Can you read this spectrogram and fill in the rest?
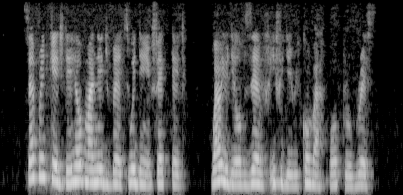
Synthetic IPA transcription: sɛpɹɛtked͡ʒdeɦɛlpmaned͡ʒbɛdswedeĩɱfɛk̚tɛd | waɪljudeɔbzɛvifjudeɹikɔvaɔpɹoɡɹɛs

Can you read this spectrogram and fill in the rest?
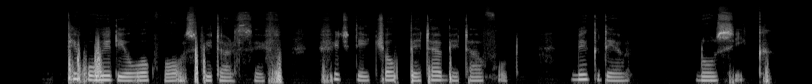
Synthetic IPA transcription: pʰipl̩wɛdewɔkfɔhɔ̰spitalsɛf | fitd̪et͡ʃɔp̚b̥ɛtʰabɛtʰafṵd | mekdɛ̃m | nosḭk

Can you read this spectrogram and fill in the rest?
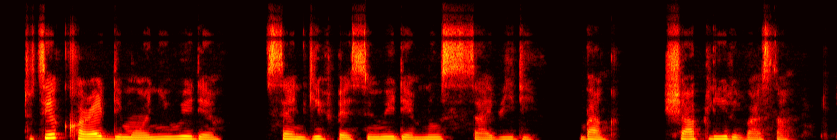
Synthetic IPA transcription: tutekʰːɔɹɛk̚t̚dimɔnĩwedɛ̃m | sɛ̃ndɡivpɛsĩnwedɛ̃mnosabidi | bãŋk | ʃapliɹivastãm

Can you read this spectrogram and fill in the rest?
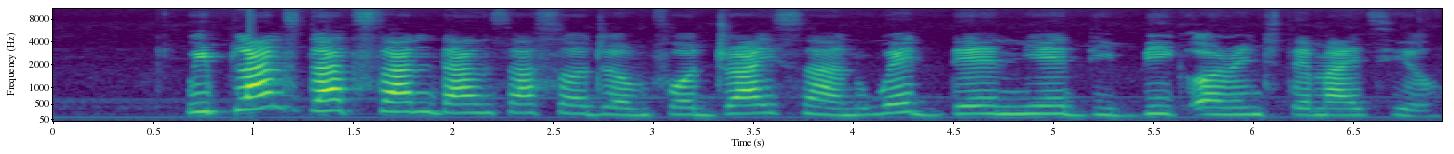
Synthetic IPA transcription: wiplãntðatsãndãnsasɔd͡ʒɔ̃mfɔdɹaɪsãnwɛdeniəðibiɡɔɹɛ̃nd͡ʒtɛmaɪtʰil

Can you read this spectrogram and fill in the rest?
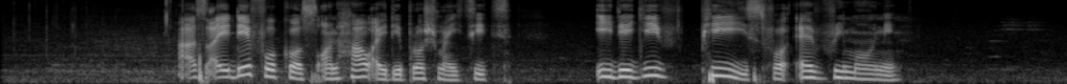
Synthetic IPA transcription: ʔa̰sa̰ɪdefokʰɔsɔ̰̃nhawʔa̰ɪdebɹɔʃmaɪtit | ideɡiv | pʰisfɔʔɛvɹimɔnɪ̃ŋ

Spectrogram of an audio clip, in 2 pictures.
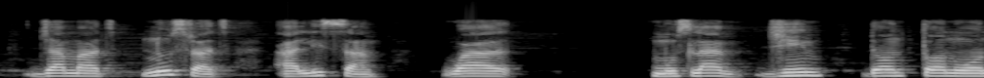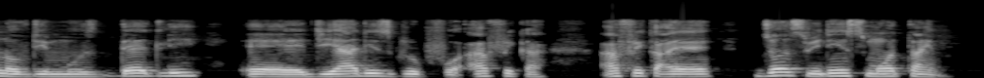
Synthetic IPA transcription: d͡ʒamat | nusɹat | alisam | wa | muslamd͡ʒĩm | dɔ̃ntɔnwɔ̃nɔvdimostdɛdli | ɛd͡ʒihadis̬ɡɹupfɔʔafɹika | afɹikaɛ | d͡ʒɔstwidĩnsmɔltãɪ̃m

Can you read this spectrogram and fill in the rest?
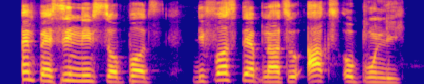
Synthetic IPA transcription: ɛ̃npɛsĩnːidssɔpɔt | difɛstɛpnatuʔak̚topɔ̃nli

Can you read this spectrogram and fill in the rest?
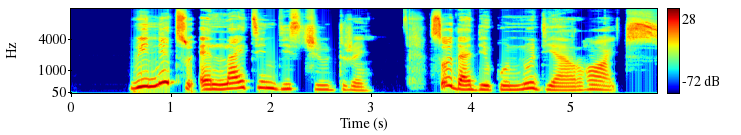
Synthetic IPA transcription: winid̚tuʔɛ̃nlaɪtɛ̃ndist͡ʃildɾɛ̃n | sodat̚deɡonodɛaɾaɪt

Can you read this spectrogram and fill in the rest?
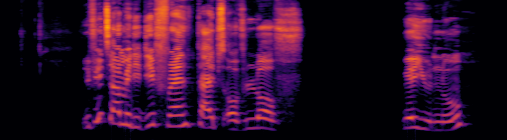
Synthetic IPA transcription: ifjutʰɛlˠmidɨdifɹɛ̃ntʰːaɪpsɔvlɔv | wejuno

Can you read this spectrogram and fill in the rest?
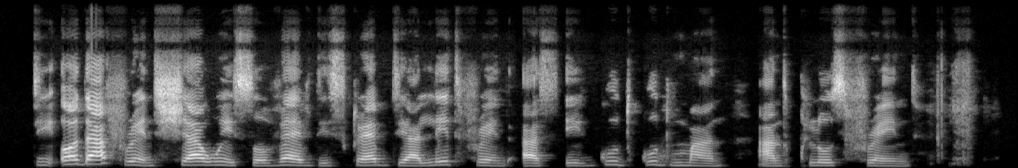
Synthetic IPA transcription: d̥iʔɔdafɹɛ̃ndʃawẽsɔvaɪvdiskɹaɪb̚dɛaletfɹɛ̃ndaseɡudɡudmãn | ʔãnkʰlosfɹɛ̃nd

